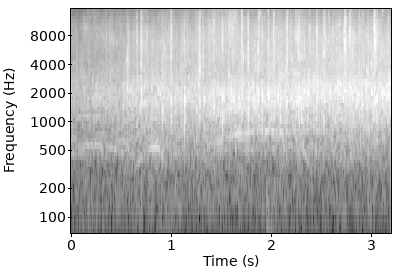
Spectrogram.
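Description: Audience applause and cheering fill a conference hall at a Google I/O Kotlin introduction, steady and dense throughout, with a few whistles or shouts rising over it.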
